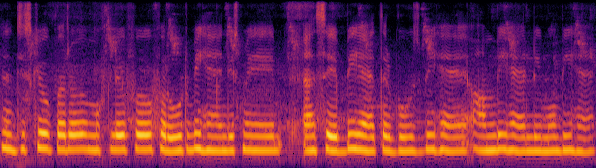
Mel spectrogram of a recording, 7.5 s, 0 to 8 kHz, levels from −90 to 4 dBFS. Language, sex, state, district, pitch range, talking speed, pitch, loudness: Hindi, female, Delhi, New Delhi, 210-230 Hz, 160 wpm, 220 Hz, -15 LUFS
